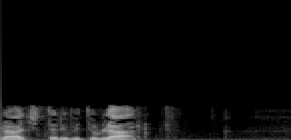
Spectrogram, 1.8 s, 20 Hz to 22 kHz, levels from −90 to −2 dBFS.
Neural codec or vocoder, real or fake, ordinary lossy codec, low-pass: none; real; none; 5.4 kHz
